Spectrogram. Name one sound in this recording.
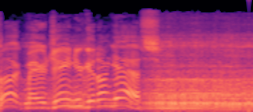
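A motorcycle engine revs up and down in quick bursts.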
